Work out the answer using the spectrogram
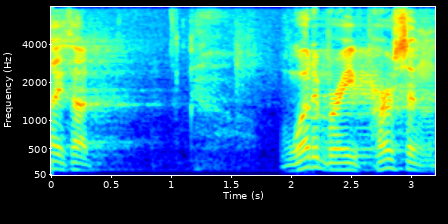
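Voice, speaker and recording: Noticeable background noise runs under the recording. Here a man speaks at a moderate pace. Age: 60s. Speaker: retired psychologist sharing HIV survivor story. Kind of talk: personal testimony to an audience.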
